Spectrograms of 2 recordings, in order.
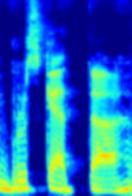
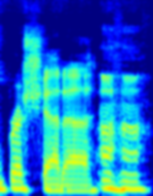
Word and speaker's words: bruschetta: You know, bruschetta as opposed to bruschetta.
